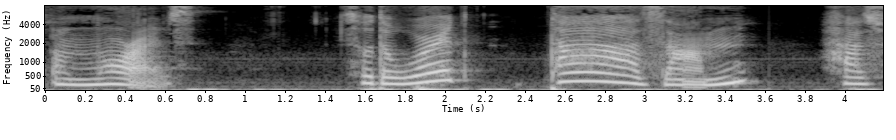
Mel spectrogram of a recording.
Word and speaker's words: Tarzan: So Tarzan in English has 2 syllables, and the stress is given to the first syllable. So there's this strong, weak, long, short, up and down rhythm, Tarzan.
